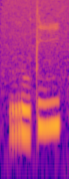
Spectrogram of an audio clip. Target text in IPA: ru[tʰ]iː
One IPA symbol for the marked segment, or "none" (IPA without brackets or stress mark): t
